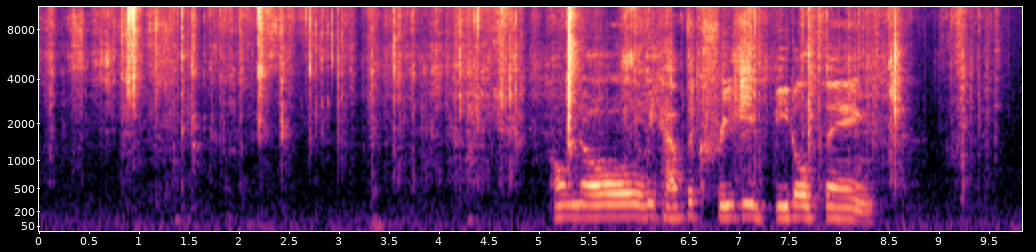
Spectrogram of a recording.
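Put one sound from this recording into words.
Paper wrapping rustles and crinkles as hands unwrap a small item.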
